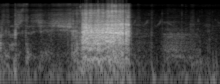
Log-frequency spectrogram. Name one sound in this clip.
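Something rustles loudly against the microphone.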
